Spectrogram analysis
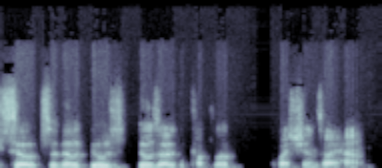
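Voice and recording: A man's fairly low voice, dark and mellow in tone with a slightly husky edge and fairly even intonation. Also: moderate pace.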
